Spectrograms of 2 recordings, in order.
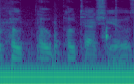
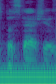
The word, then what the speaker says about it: pistachio: I thought they were potassios or whatever. No, it's you said. pistachios. It's pistachios.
